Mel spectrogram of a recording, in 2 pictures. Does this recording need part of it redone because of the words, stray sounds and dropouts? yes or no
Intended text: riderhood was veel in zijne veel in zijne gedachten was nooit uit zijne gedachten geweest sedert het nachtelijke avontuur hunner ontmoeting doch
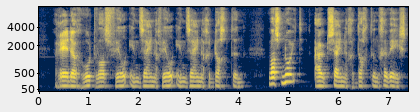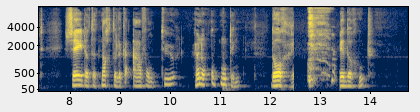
yes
